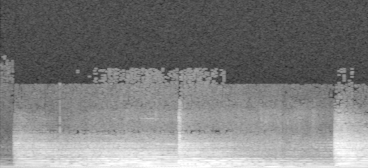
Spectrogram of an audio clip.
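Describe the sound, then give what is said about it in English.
Large church bells of St. Peter's Basilica in the Vatican peal with a few distinct strikes whose long, overlapping ringing tones sustain and blend into a continuous resonant wash, fairly loud and with no voices. “A factor of uncertainty that allowed for a novelty during the last conclave, when the first pope to be elected in the third millennium was greeted not only by smoke, but by the pealing of bells from St. Peter's Basilica.”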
